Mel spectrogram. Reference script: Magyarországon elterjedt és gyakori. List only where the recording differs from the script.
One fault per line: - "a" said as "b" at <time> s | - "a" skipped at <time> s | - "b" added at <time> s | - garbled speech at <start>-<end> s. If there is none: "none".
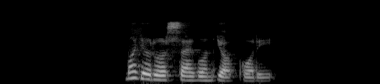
- "elterjedt és" skipped at 2.2 s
